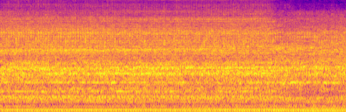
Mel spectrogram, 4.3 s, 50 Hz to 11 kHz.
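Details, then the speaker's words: 2002 Pontiac Sunfire, 113,000 on the odometer, off the road since 2011, first start with warning lights on: harsh, loud clattering racket over an uneven idle; source unknown, owner hopes it clears once warm. "something is making some god-awful racket it's hard to tell hopefully it's just like"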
